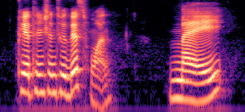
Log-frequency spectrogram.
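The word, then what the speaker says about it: 没: attention to this one may so it's pronounced as may we can translate it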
